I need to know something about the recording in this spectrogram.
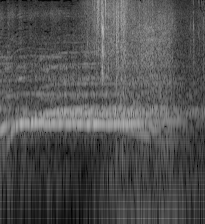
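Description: Transition sound effect: a siren-like held tone that swoops up at the start, holds steady and sags slightly near the end, with a low rumble coming in underneath about a second in.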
